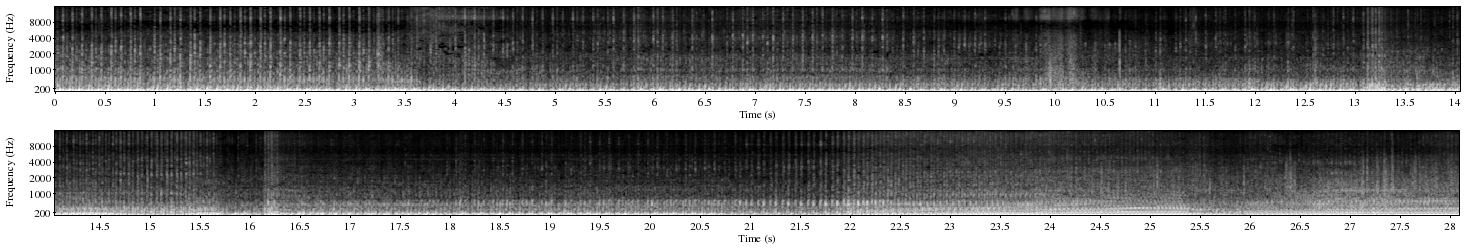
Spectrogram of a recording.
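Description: Chopper motorcycle engine idling steadily. Near the end it is revved up and down a few times, then settles back to idle.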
